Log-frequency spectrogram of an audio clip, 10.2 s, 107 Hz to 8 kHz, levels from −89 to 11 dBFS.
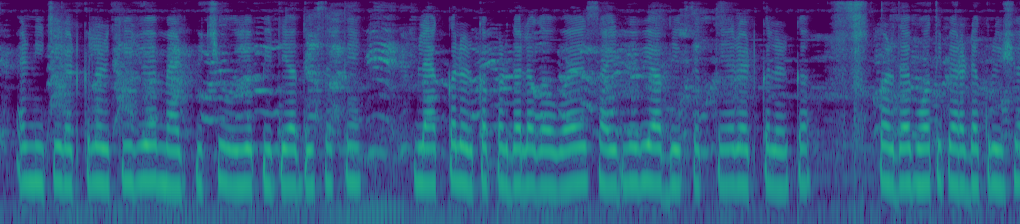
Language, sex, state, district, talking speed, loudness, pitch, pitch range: Hindi, female, Bihar, Muzaffarpur, 235 wpm, -32 LUFS, 230 Hz, 225-235 Hz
